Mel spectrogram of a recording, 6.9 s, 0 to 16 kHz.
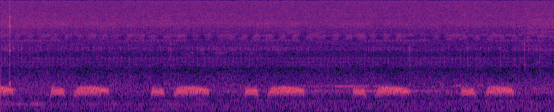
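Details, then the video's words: Decoy spotted dove with a cut tail fighting a wild bird, trading cooing. Deep, rounded coos alternate between a brief note and a longer held one, four pairs in a steady run, with a faint low hum behind. "Mồi Cụt Đuôi DNa Quyết chiến Bổi Đồng Sấm - 1 con bổi Chất lượng."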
